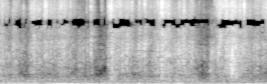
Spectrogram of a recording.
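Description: Crisp packet plastic crinkling and rustling in irregular small bursts as the packets are handled and laid down.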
